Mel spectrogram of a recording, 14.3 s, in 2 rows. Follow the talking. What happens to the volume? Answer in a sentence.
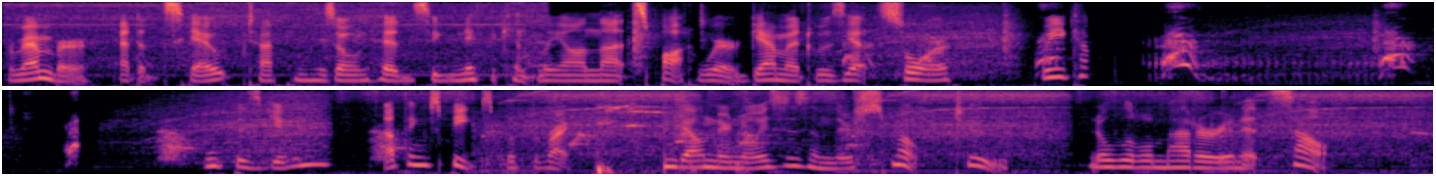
The volume of the talking stays about the same.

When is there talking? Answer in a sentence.
The talking can be heard from 0.0 to 5.5 s and from 8.2 to 14.0 s.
